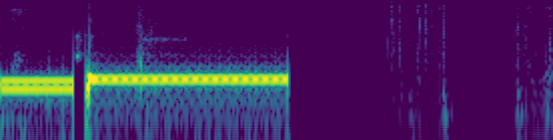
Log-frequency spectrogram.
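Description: A telephone call-transfer tone during a call being put through: a steady electronic tone breaks with a click, then resumes as one loud continuous tone for about two seconds before cutting off, followed by a few faint clicks.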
